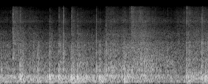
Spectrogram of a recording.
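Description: Fireworks bang in the sky.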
